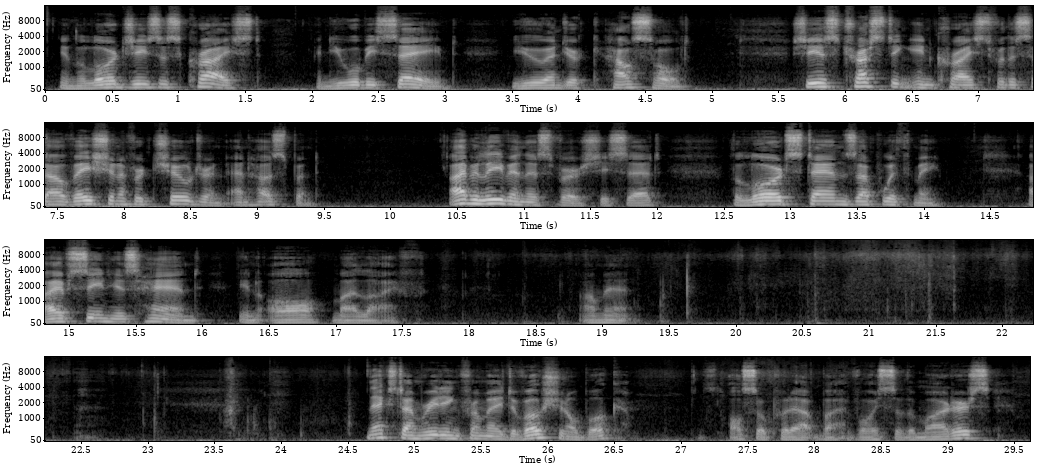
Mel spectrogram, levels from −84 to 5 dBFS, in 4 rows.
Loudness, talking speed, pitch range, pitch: -21 LUFS, 130 wpm, 90-135 Hz, 115 Hz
